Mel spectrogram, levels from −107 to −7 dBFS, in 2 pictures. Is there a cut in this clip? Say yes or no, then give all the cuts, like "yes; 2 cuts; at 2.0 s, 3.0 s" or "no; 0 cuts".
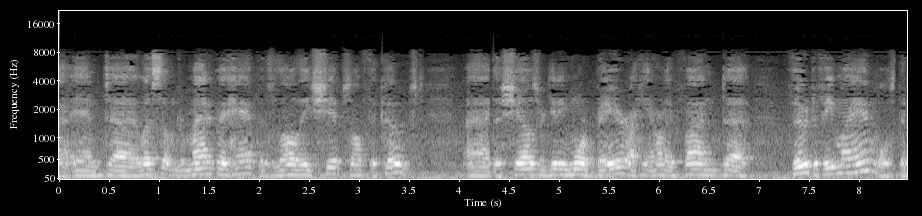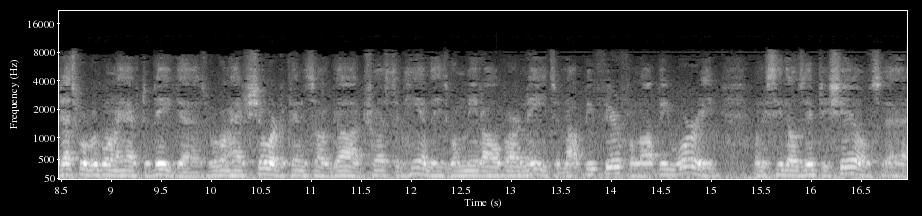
yes; 2 cuts; at 4.3 s, 8.3 s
